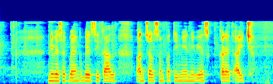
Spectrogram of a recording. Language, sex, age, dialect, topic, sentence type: Maithili, male, 18-24, Southern/Standard, banking, statement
